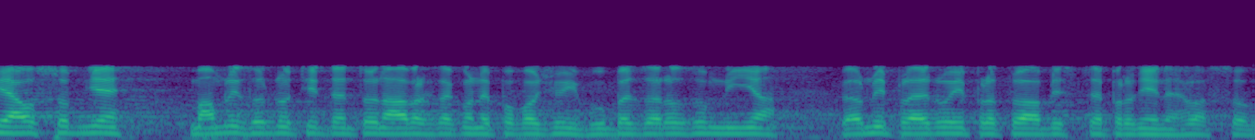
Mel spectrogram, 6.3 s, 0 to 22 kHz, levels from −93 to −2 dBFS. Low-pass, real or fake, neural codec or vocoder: 3.6 kHz; real; none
